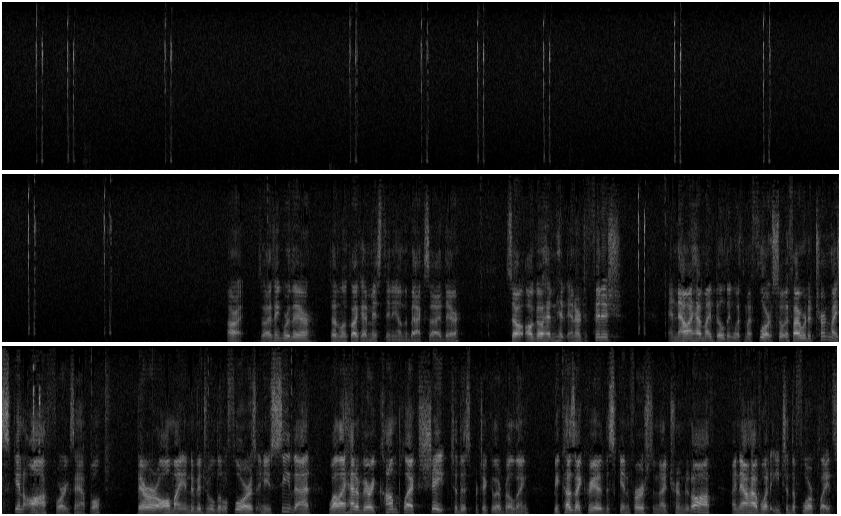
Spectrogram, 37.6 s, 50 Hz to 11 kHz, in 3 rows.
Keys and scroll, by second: 20.7 Return.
